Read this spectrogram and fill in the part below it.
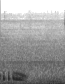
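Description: An American racer pigeon gives a short, soft coo, a couple of quick low pulses and then a brief drawn-out note, close by and quiet with no one speaking.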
